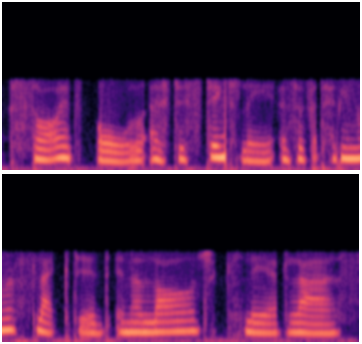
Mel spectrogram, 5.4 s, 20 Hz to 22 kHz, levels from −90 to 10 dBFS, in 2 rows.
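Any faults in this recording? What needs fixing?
At 0.74, 1.67, 2.51 and 4.74 s the speech skips ahead by about a tenth of a second, likely a dropped buffer (overrun). Unlike an underrun, no silent gap is inserted; the sound simply jumps. To prevent it, enlarge the capture buffer or give the recording thread higher priority so each block is read before the hardware overwrites it.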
